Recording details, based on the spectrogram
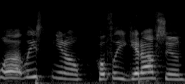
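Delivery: very high, upbeat, trying-hard positive voice. Retelling Jules chatting with a tired store worker: imitating Jules trying to be positive. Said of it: "This is Jules trying to be, like, positive".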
